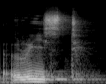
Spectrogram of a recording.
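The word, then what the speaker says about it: wrist: तो आपका next word है कलाई, कलाई का मतलब है रिस्ट, रिस्ट। तो आपका रिस्ट में जो साइलेंट लेटर है वो है डब्ल्यू, आप डब्ल्यू का यूज नहीं करते हैं जब आपको रिस्ट प्रोनाउंस करना होता है।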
